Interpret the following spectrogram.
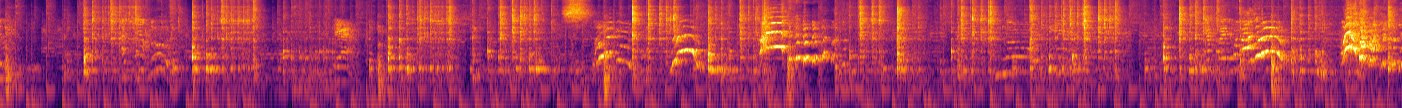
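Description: Red plastic cups being flipped and knocking on a wooden tabletop in quick, irregular taps, over background music, with excited shouts and squeals from the players.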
